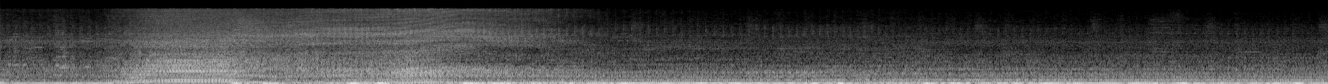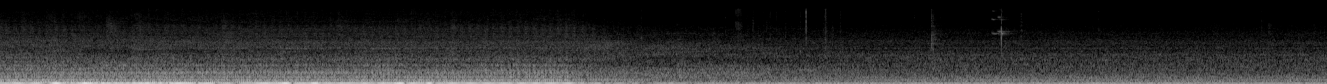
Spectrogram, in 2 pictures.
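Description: Air-cooled flat-four engine of a split-window Volkswagen Type 2 Double Cab pickup accelerating away, loudest and rising in pitch a couple of seconds in. Then a steady engine and road rumble heard from inside a following car, which drops at about nineteen seconds to a quieter steady idle hum.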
